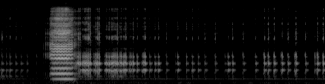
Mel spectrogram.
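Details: Philips Sonicare electric toothbrush sent in for repair, microphone held close: irregular dry crackling and ticking bursts like a Geiger counter over a faint buzz; wires badly soldered, a screw had fallen off, coil suspected.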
